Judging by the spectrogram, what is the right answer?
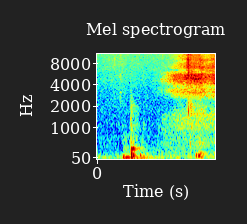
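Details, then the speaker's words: Two low, rumbling snorts from a sleeping 16-year-old female Beagle–Basset hound mix, heard faintly against quiet room tone in an office: snoring. "Do you hear that background's noise? That is my dog snoring. Her name is Lily. She is 16 years old."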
